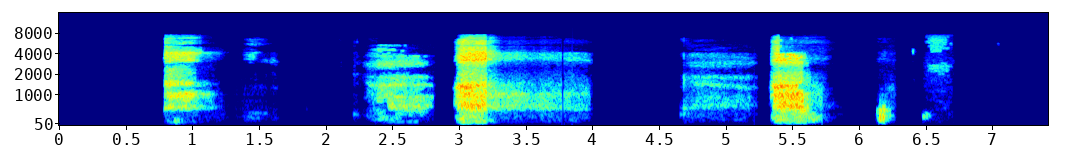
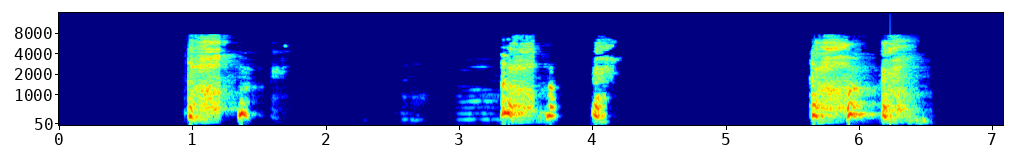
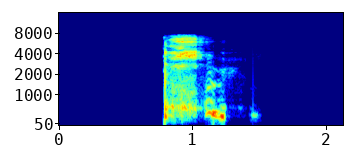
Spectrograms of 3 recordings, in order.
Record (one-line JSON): {"exhalation_length": "7.4 s", "exhalation_amplitude": 27749, "exhalation_signal_mean_std_ratio": 0.3, "three_cough_length": "7.1 s", "three_cough_amplitude": 30965, "three_cough_signal_mean_std_ratio": 0.34, "cough_length": "2.1 s", "cough_amplitude": 28853, "cough_signal_mean_std_ratio": 0.32, "survey_phase": "beta (2021-08-13 to 2022-03-07)", "age": "45-64", "gender": "Female", "wearing_mask": "No", "symptom_cough_any": true, "symptom_runny_or_blocked_nose": true, "symptom_sore_throat": true, "smoker_status": "Never smoked", "respiratory_condition_asthma": false, "respiratory_condition_other": false, "recruitment_source": "Test and Trace", "submission_delay": "1 day", "covid_test_result": "Negative", "covid_test_method": "ePCR"}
